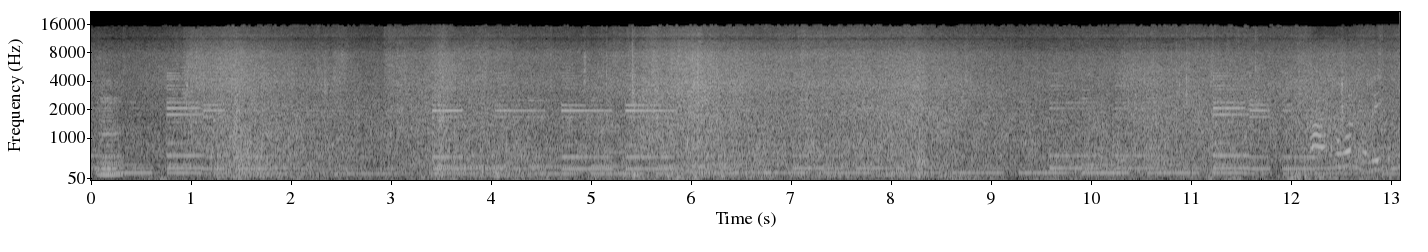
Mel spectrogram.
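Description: Small waves breaking and washing up a sandy beach, under background music: a slow tune of held notes.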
